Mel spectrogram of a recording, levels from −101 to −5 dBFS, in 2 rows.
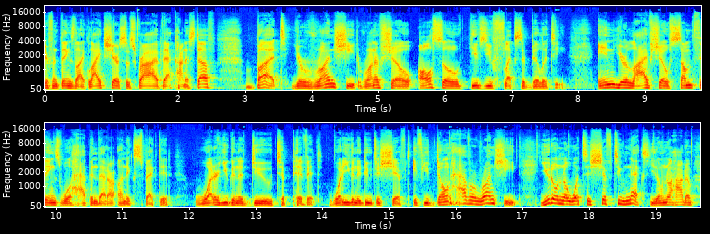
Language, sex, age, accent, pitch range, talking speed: English, male, 40-59, American, 95-125 Hz, 205 wpm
